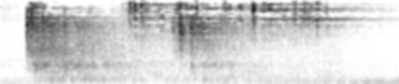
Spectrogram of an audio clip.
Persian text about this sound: چند دقیقه همینطور داد و بیداد کردم تا اینکه صدای باز شدن یه در بزرگ فلزی اومد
